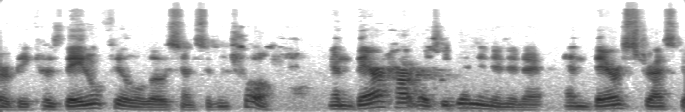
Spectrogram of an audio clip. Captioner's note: makes noise - nuhnnuhnuh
